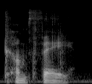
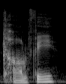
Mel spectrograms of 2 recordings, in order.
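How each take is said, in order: First: The name ends with an 'ay' sound. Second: The name ends with an 'ee' sound. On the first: "the mix between the words comfy and lay" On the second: "I said comfy"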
